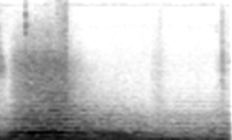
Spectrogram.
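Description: A train horn from a passing train carries in through an open door, a loud sustained blast with steady harmonic tones that fades slightly over a couple of seconds, heard alone.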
